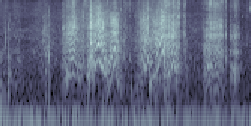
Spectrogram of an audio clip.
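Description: A pencil case zipper is pulled open in a few quick, raspy strokes, fairly loud, with no voices.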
